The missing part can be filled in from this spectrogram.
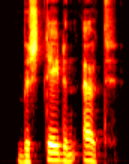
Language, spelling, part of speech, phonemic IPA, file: Dutch, besteden uit, verb, /bəˈstedə(n) ˈœyt/, Nl-besteden uit.ogg
- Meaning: inflection of uitbesteden: 1. plural present indicative 2. plural present subjunctive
